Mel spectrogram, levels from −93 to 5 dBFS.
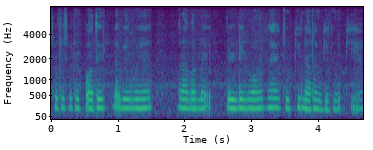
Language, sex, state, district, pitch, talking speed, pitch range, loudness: Hindi, female, Bihar, Muzaffarpur, 200 Hz, 215 wpm, 195-210 Hz, -34 LUFS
